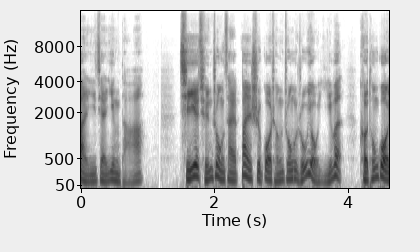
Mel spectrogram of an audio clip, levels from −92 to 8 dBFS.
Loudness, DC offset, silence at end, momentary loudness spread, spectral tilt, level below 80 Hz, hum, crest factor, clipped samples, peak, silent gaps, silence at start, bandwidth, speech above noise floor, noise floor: -20 LUFS; under 0.1%; 0 s; 11 LU; -5 dB/octave; -44 dBFS; none; 20 dB; under 0.1%; 0 dBFS; none; 0 s; 16 kHz; 33 dB; -52 dBFS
